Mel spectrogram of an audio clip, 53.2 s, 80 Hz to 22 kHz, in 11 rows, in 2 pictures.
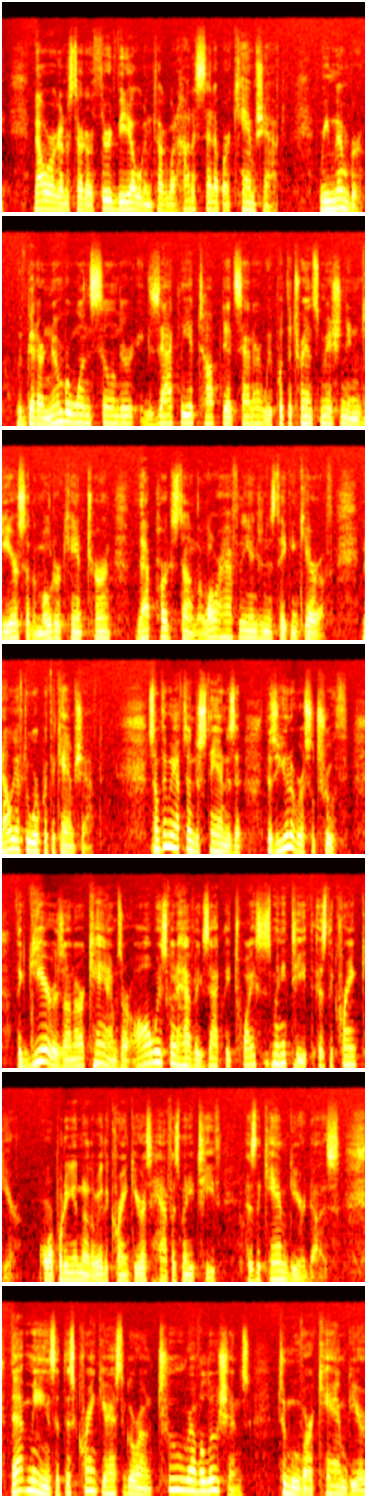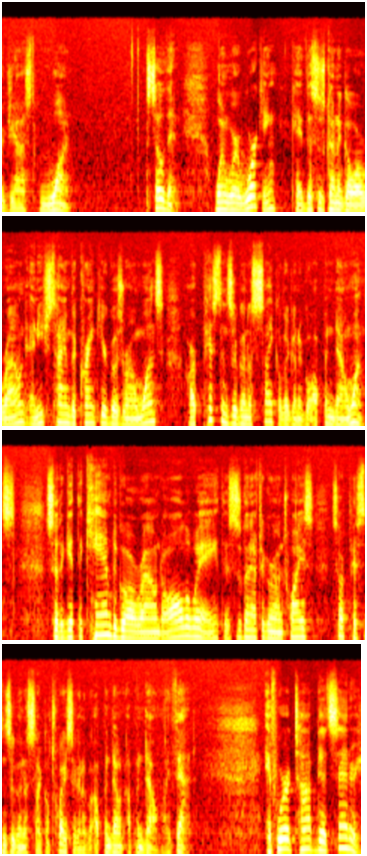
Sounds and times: Speech: 0:00.0 - 0:15.9, 0:16.5 - 0:34.9, 0:35.7 - 0:51.0, 0:51.9 - 0:53.1.

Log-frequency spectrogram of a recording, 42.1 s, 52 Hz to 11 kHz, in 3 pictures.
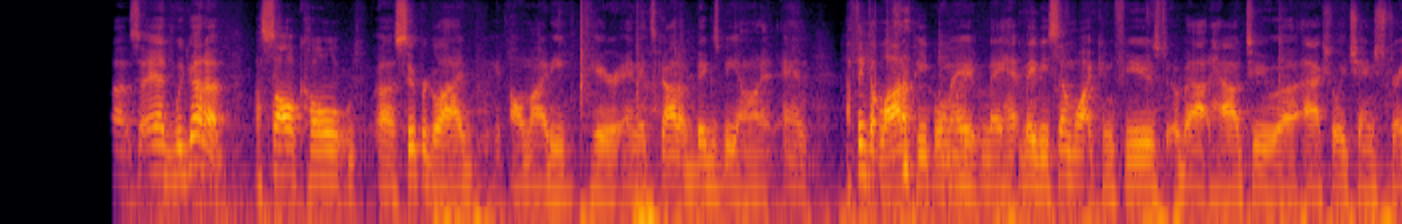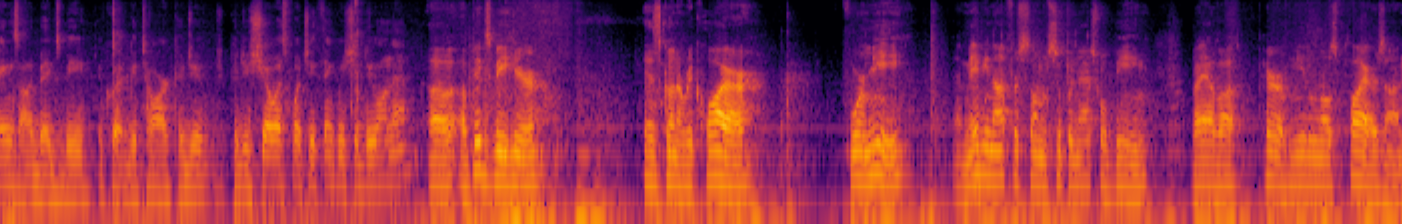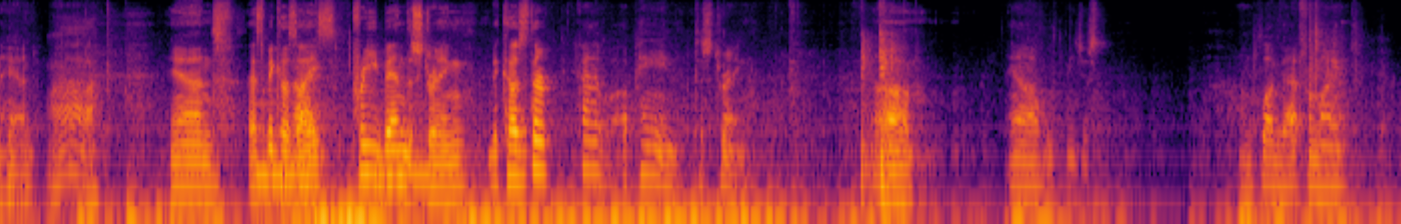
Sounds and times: Speech: 0:01.2 - 0:19.6, 0:20.5 - 0:21.7, 0:22.5 - 0:29.1, 0:29.7 - 0:35.6, 0:36.7 - 0:37.4, 0:38.1 - 0:39.1, 0:40.4 - 0:41.6
Strum: 0:30.6 - 0:32.9.

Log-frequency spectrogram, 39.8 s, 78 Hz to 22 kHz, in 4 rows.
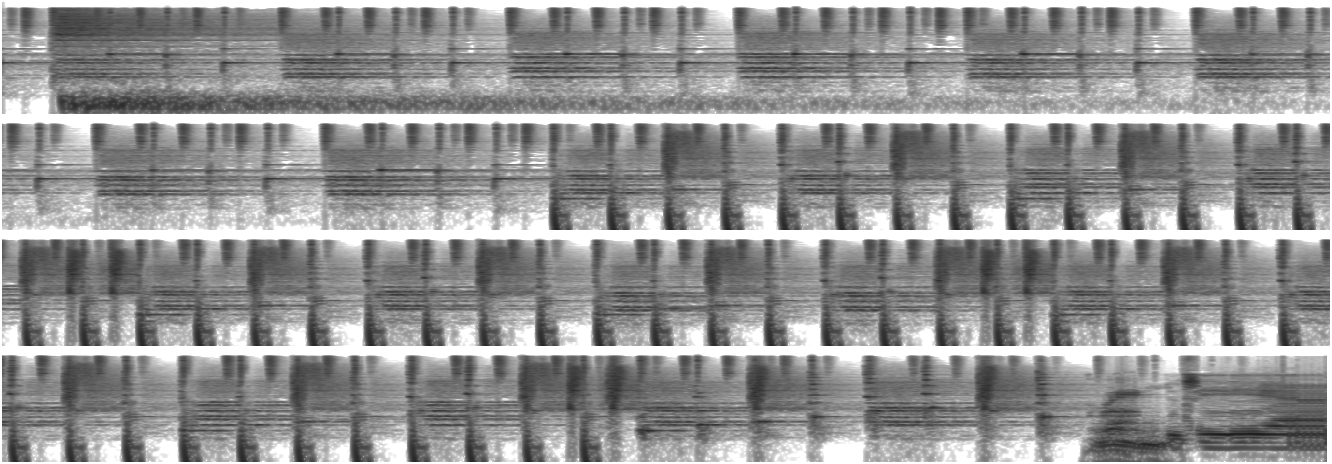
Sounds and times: Music: 0:00.0 - 0:39.8.

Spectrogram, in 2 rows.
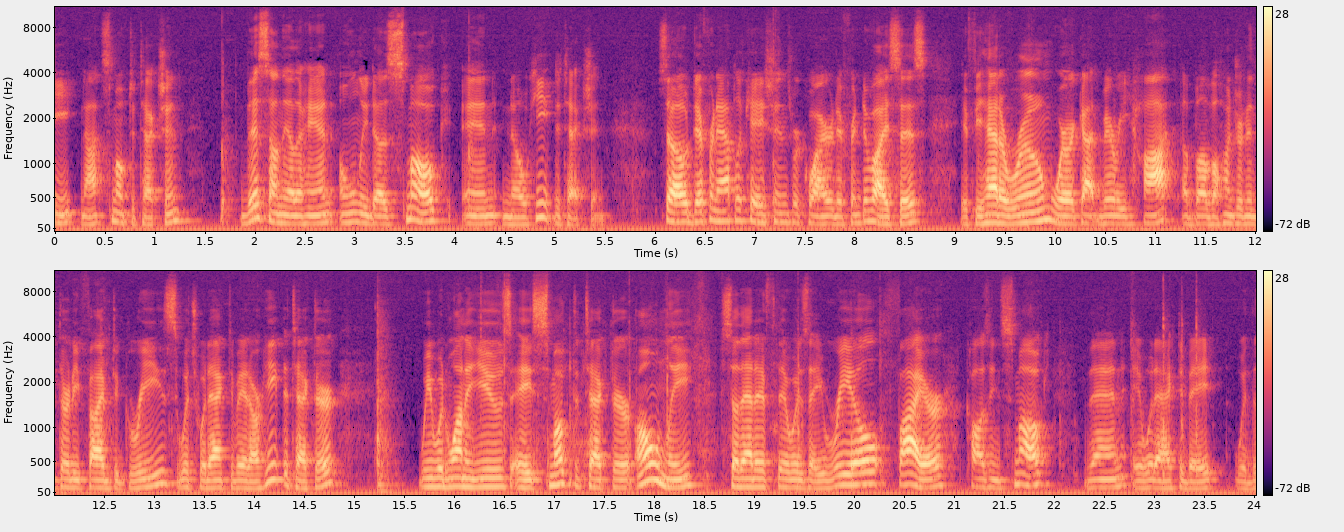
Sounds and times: Speech: 0:00.0 - 0:14.9, 0:15.7 - 0:24.0.

